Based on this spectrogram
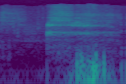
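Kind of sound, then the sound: food or drink, sipping a cola drink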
